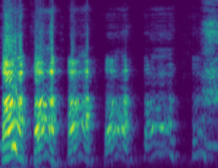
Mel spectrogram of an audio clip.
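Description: Two men laughing: a run of short chuckles that grow fainter and die away by the end.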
